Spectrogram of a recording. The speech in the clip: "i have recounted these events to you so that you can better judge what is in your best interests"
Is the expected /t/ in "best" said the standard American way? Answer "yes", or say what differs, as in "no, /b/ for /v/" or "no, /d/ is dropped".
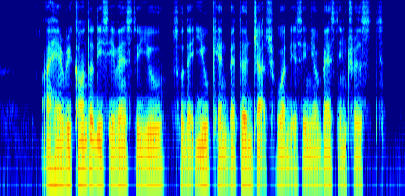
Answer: yes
